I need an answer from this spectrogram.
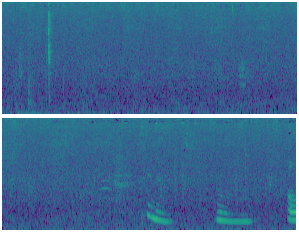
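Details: Female beagle whimpering while giving birth indoors: after a long quiet stretch with a low steady hum, three short, high, falling whines come near the end, each sliding downward in pitch, the last cut off abruptly.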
